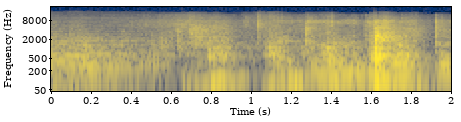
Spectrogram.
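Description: Background music fading out, then a man's voice in a small, enclosed room, with a single sharp knock about a second and a half in.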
